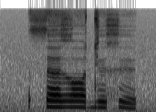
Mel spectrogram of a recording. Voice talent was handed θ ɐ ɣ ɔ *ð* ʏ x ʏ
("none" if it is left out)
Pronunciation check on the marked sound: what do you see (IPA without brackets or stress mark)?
d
